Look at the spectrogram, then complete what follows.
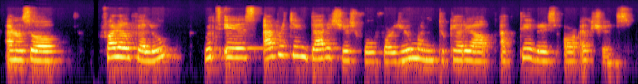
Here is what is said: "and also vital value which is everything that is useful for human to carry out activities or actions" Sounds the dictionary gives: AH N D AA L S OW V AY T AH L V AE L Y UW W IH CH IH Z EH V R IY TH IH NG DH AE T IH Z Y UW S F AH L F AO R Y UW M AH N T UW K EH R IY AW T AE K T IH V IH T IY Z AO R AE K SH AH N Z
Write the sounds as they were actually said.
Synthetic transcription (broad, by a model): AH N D AA L S OW F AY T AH L F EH L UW W IH CH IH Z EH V R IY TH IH NG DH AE T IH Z Y UW S F AH L F AO R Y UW M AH N T UW K EH R IY AW T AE K T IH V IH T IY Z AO R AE K SH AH N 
